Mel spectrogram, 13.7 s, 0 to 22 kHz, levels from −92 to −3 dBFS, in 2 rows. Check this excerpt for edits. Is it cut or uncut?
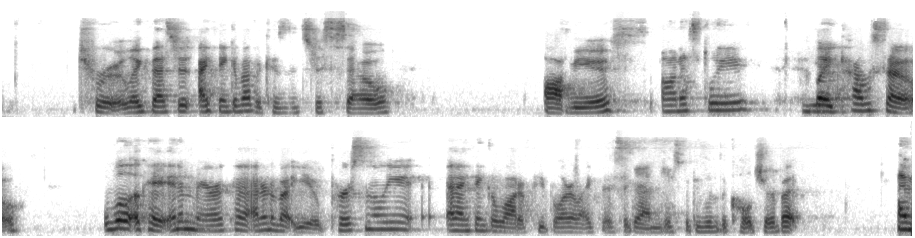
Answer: cut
